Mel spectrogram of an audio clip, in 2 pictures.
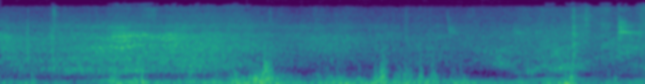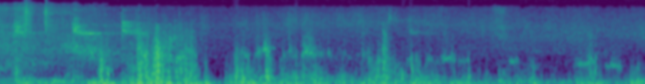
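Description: Footsteps of someone walking over dirt and onto concrete, mixed with wind rumbling on the microphone.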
